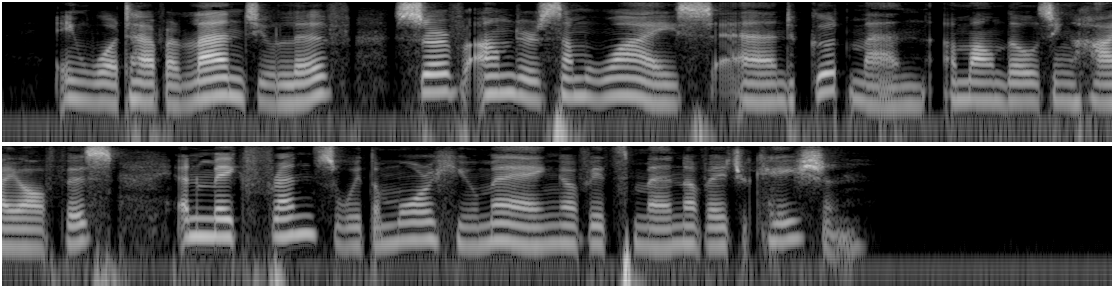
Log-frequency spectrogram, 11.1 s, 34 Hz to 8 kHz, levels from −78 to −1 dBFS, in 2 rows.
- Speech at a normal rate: Yes, average, 155 wpm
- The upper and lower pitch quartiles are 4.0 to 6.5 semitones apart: No, average, 3.4 semitones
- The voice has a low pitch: No, medium, 180 Hz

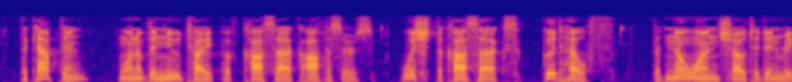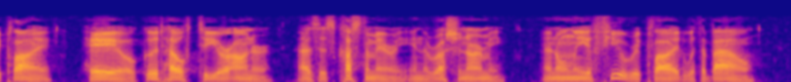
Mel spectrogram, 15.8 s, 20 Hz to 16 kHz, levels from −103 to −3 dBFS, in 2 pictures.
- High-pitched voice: No, low, 110 Hz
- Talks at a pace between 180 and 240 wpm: No, average, 160 wpm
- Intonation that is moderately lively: Yes, average, 3.1 semitones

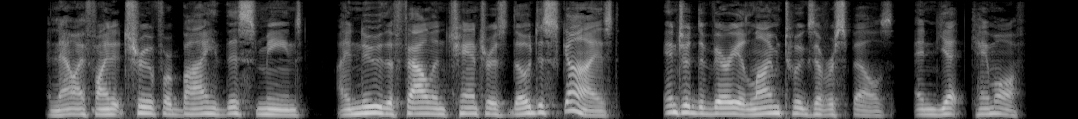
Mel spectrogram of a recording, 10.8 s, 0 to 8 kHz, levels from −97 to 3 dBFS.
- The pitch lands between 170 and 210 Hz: No, low, 135 Hz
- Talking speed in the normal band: Yes, average, 160 wpm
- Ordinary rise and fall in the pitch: Yes, average, 3.0 semitones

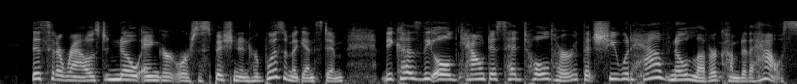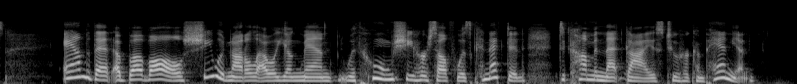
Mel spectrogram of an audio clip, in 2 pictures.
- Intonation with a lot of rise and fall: Yes, wide, 5.8 semitones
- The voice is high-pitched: Yes, high, 200 Hz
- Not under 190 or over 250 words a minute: Yes, fast, 205 wpm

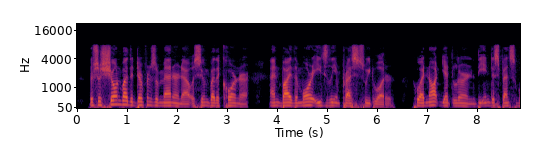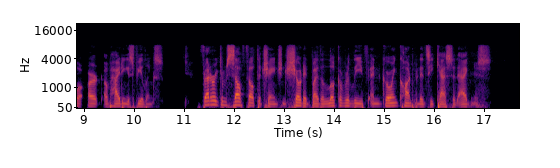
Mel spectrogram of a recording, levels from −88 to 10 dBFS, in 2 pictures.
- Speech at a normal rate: Yes, average, 175 wpm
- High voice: No, low, 130 Hz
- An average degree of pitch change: Yes, average, 4.0 semitones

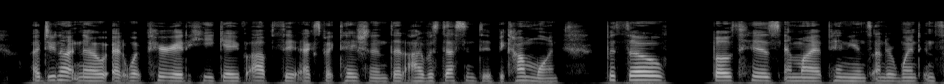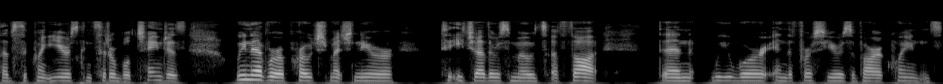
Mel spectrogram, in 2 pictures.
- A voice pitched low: No, medium, 165 Hz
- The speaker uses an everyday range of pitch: No, narrow, 1.7 semitones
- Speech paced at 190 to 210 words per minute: No, average, 170 wpm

